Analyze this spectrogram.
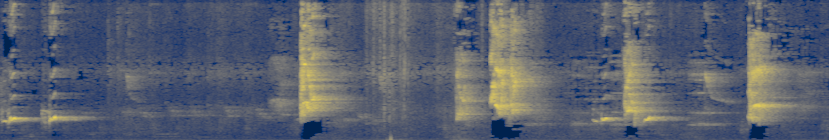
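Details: Sooty-headed bulbul singing vigorously, meant to set other bulbuls singing: bright whistled chirps and short rasping bursts in clusters, with a gap of about two seconds and a single soft thump midway.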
